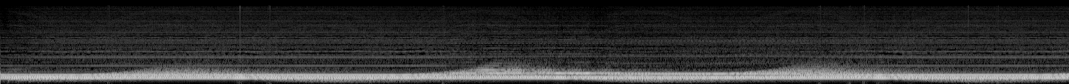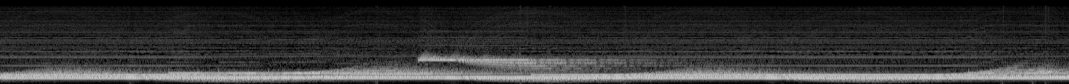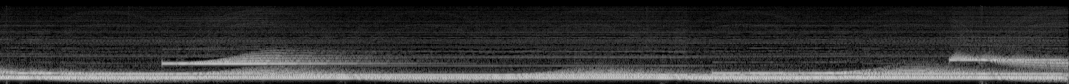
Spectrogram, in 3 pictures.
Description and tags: synth pad loop (d minor)
Synth Phrase in D minor.
Looped and used many times in live performance as a pad, kind of a drony texture with delays.
svayam
free, drone, vst, electronic, loop, synth, ambient, d-minor, sound, echo, progression, dela, low-frequency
